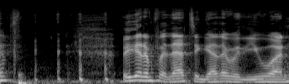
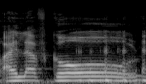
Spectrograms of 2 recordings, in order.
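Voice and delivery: Mike Myers Dutch voice; 6 semitones higher, much slower than usual. Retold or imitated. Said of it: "his Dutch accent".

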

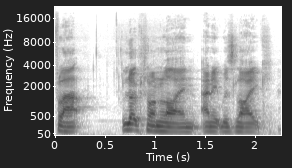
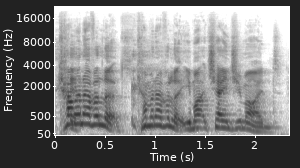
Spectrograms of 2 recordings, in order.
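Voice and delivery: raised, insistent mock sales coaxing; 7 semitones higher, 4 dB louder than usual. Estate agent to a reluctant viewer, mock coaxing. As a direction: imitate an agent urging a viewer in.

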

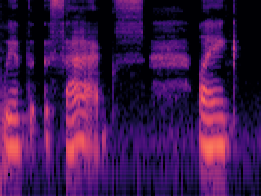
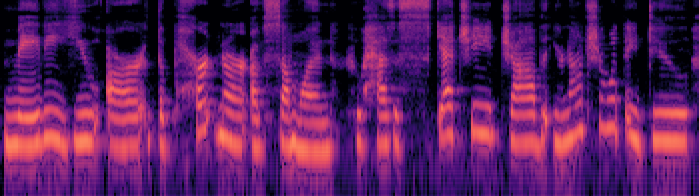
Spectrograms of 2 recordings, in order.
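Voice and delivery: ordinary talk, nothing marked

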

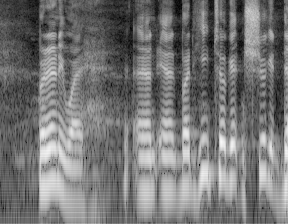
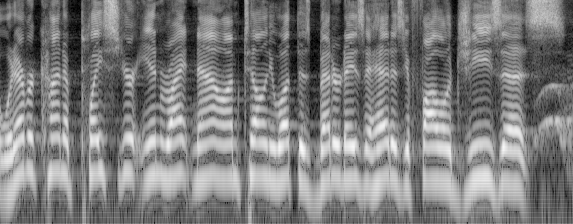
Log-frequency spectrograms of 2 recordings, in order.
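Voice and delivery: raised, urgent preacher voice; rally the congregation with promise; high-pitched pulpit encouragement; impassioned exhortation; 6 semitones higher, 4 dB louder than usual. Real, not acted.

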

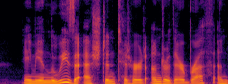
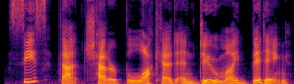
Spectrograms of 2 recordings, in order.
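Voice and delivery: louder, slow, contemptuous scolding; haughty rebuke; 6 dB louder, slower than usual. Acted. Blanche scolds the footman, slow, loud and contemptuous. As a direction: put the servant in his place.

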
